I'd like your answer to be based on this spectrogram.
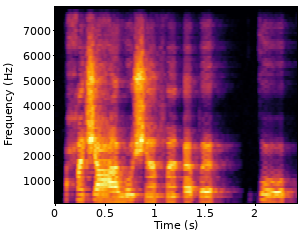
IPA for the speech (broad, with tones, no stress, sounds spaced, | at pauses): ħ ə̃˧˩˧ ʃ ɐ˧ ʕ a˩˧˩ w o˧ ʃ ɐ̃˩˧˩ f ɐ̃˧˩˧ ʔ ɐ˧˩˧ p ə˧ | k o˧˩˧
